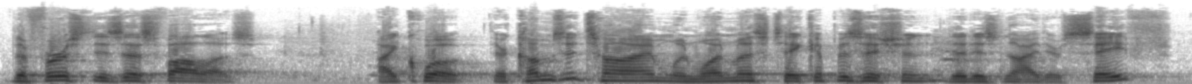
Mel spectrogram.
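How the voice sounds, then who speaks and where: A man in his sixties giving a formal commemorative speech, measured, with a loud projecting voice and quotes read with emphasis. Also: on the high side. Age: 60s. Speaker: school official giving a speech. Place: indoor event hall.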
